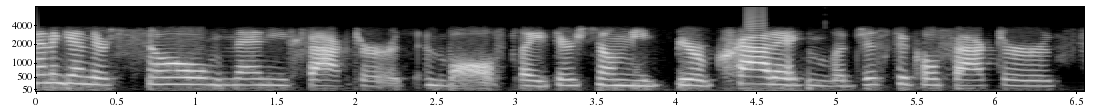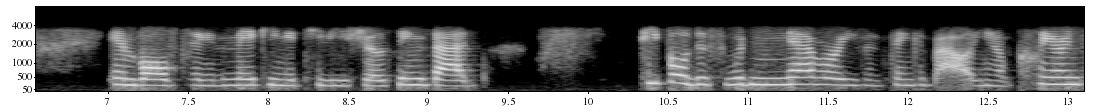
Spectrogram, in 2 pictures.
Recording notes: calls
